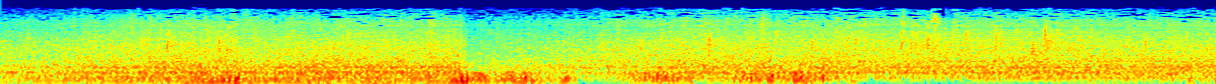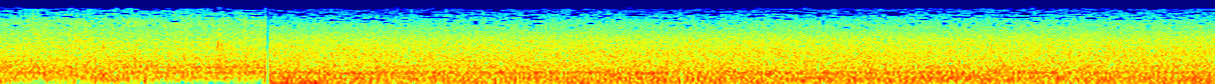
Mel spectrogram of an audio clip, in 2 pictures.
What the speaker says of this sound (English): It's just heavy rain.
